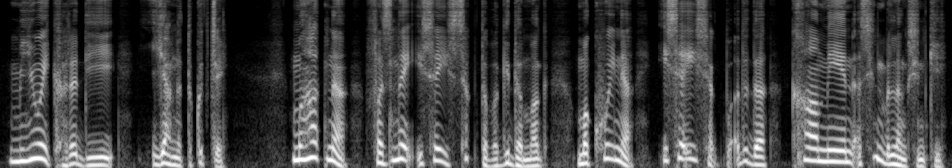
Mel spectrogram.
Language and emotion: Manipuri, disgusted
